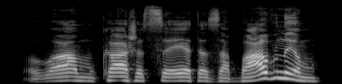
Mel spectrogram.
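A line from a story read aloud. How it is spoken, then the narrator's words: Offended roar. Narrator (Russian): взревел граф, безошибочно понявший, что смеются над ним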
